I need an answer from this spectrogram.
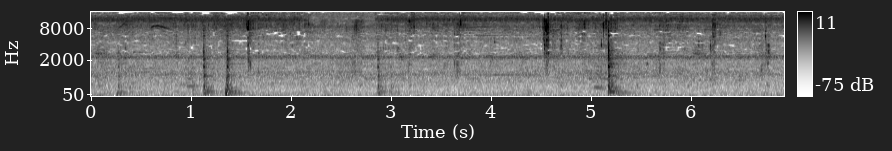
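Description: Chewing and wet mouth smacks of someone eating rice and food by hand, a handful of short smacks spaced irregularly, the strongest about a second in and about five seconds in.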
